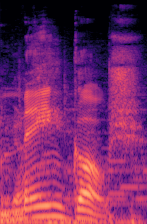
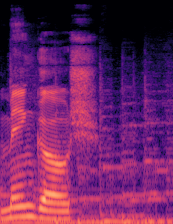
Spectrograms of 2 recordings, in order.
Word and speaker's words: main gauche: A main gauche. Yeah. It's like mango, Yeah. like gauche.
